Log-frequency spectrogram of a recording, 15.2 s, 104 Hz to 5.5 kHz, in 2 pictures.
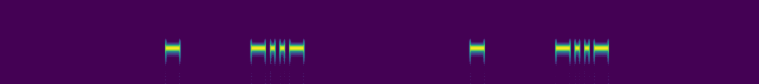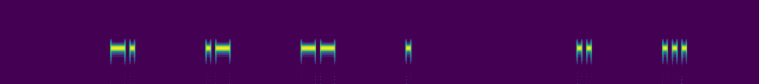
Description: Morse code, heard as a keyed tone, about 25 wpm, spaced as for 10 wpm, 570 Hz. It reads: TX TX NAME IS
